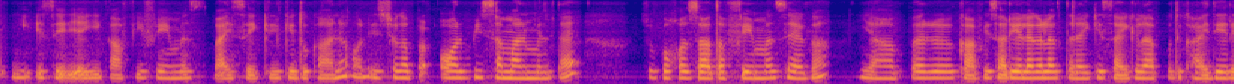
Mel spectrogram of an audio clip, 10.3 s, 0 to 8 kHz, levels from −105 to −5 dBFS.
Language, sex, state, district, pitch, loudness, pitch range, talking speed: Hindi, female, Bihar, Sitamarhi, 225 Hz, -34 LUFS, 215-230 Hz, 150 wpm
